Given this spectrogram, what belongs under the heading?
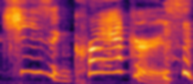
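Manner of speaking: very high, slow squeaky cat voice; cartoon cat cry. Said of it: "the cat goes".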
